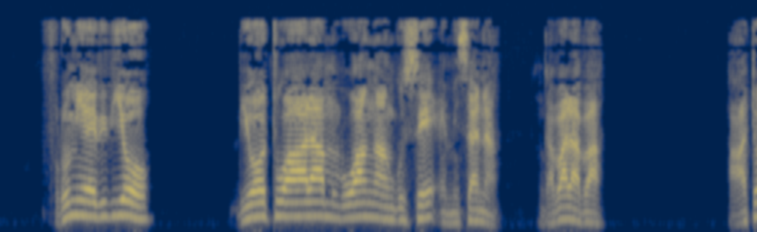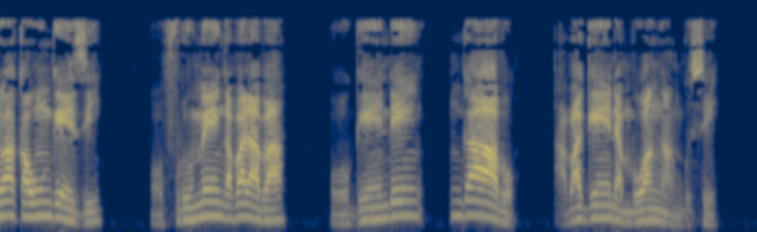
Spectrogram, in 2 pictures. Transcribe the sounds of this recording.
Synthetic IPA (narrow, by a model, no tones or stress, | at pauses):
fulumje̞ːβiβjo̞ | βjo̞ːtwaːlamuβwaːŋaːŋɡuse̞ʔemisana̰ | ŋɡa̰βalaβa | a̰toakawuːŋɡe̞ːzi | ofulume̞ŋɡaβalaβa | oɡe̞ːnde̞ | ŋɡaːβo̞̰ | a̰βaɡe̞ːndamuβwaːŋa̰ːŋɡuse̞̰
